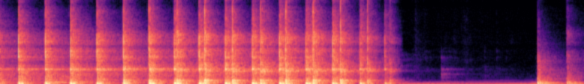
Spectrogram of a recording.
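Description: Small hammer driving a nail into a wooden kit block, steady blows about three a second that stop about five seconds in. After a short pause with only a low hum, a few more blows come near the end.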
